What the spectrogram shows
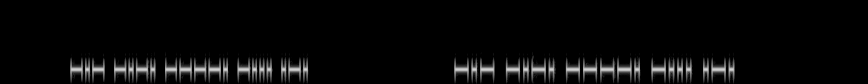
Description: Morse code, heard as a keyed tone, about 35 wpm, 700 Hz. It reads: KC9BR KC9BR
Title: Speed Racing - USA 2x2 Call Signs 28wpm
